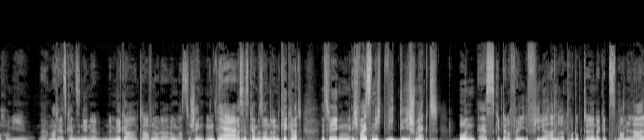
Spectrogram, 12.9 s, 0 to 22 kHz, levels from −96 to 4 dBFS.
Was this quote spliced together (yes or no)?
yes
